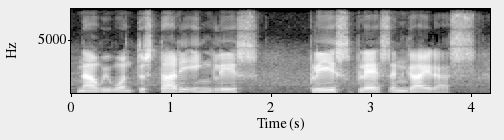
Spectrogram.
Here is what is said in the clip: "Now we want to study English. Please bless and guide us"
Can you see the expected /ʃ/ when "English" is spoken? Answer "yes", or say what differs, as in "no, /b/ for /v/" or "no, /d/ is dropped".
no, /s/ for /ʃ/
